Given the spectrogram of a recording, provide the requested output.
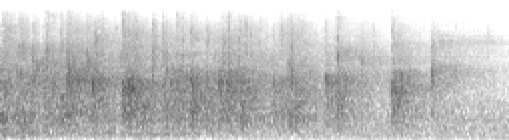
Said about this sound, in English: Yes, we have one person who's really excited about that. Y'all can clap.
